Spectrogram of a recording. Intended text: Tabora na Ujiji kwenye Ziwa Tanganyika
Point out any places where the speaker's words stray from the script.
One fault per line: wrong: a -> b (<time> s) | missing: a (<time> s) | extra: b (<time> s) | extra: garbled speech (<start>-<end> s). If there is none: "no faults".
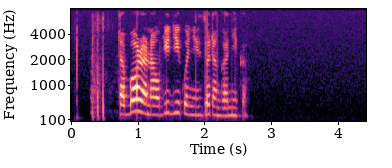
no faults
